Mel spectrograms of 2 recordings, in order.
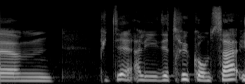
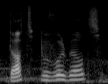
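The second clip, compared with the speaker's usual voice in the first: usual speaking voice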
